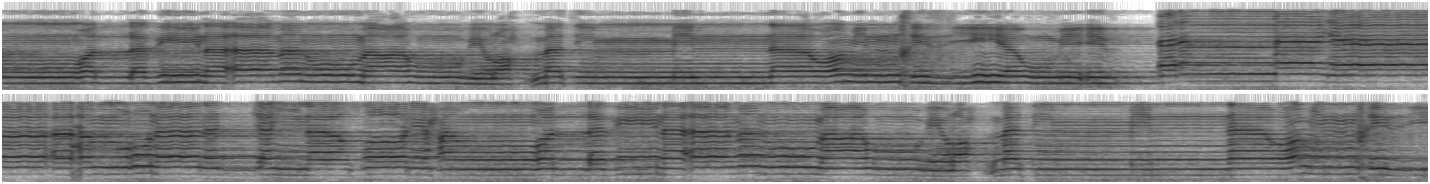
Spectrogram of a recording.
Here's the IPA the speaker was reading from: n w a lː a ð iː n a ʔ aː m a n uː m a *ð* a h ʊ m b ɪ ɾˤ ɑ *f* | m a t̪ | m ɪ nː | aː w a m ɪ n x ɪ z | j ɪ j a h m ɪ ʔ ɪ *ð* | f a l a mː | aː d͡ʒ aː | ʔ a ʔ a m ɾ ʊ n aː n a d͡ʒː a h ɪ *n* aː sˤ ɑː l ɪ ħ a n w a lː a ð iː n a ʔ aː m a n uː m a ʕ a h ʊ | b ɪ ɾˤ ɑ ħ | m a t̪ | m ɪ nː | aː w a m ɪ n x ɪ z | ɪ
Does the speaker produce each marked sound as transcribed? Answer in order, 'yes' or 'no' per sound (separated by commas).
no, no, yes, yes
